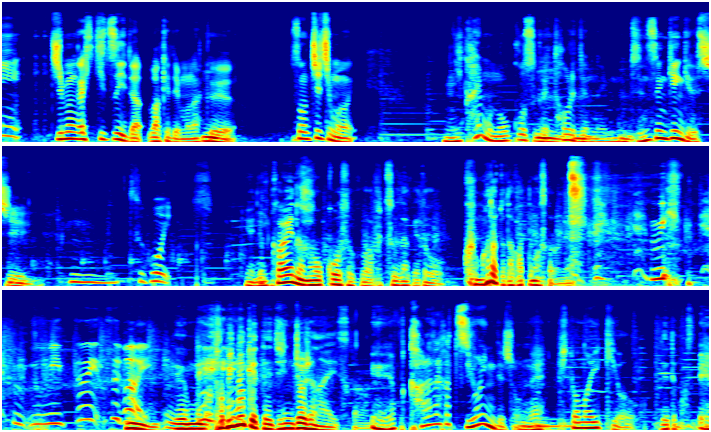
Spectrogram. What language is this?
Japanese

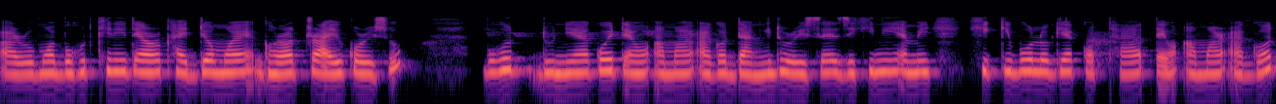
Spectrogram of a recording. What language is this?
Assamese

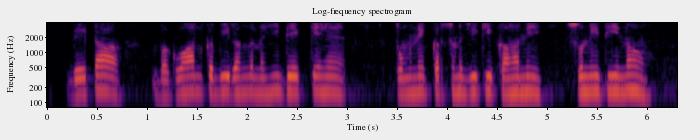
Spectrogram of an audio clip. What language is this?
Hindi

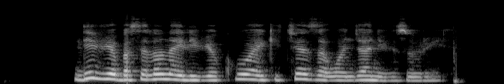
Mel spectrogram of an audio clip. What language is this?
Swahili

